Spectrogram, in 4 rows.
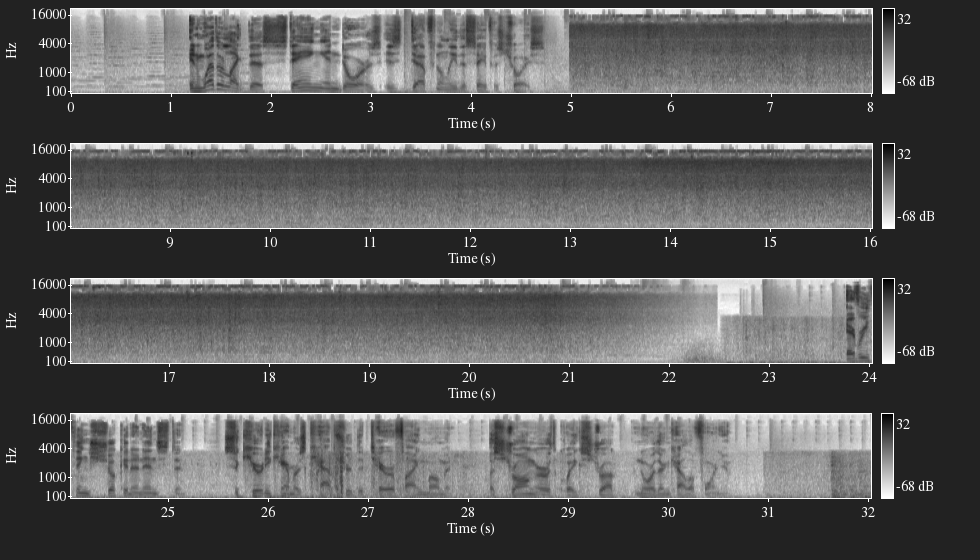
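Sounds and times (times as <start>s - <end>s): heavy rain pouring: 5.0s - 23.1s.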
